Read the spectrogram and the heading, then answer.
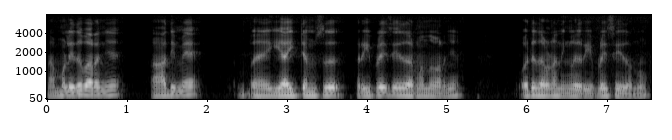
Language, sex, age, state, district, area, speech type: Malayalam, male, 30-45, Kerala, Kottayam, urban, spontaneous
